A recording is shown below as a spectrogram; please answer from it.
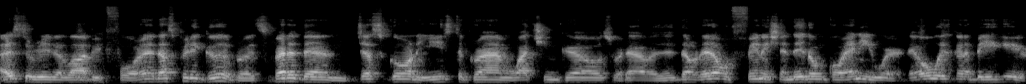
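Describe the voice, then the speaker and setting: A man with a non-native accent speaks at a medium pitch. His tone is bright and sharp, and his intonation fairly even. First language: Portuguese. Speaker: YouTuber and businessman. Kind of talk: livestream Q&A monologue. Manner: casual, halting.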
